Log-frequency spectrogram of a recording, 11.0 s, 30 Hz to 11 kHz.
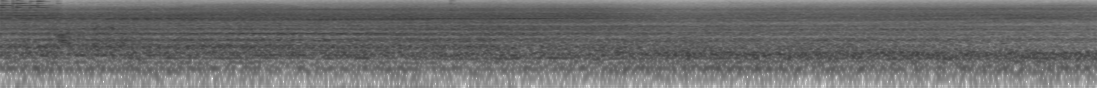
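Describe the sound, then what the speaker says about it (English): A Boeing 777 jet arriving from Cincinnati at Los Angeles airport gives a sustained, loud broadband roar that holds steady for the whole stretch, with no talk over it. "This is Coletta Air Flight 232 coming in from Cincinnati in this 777"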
